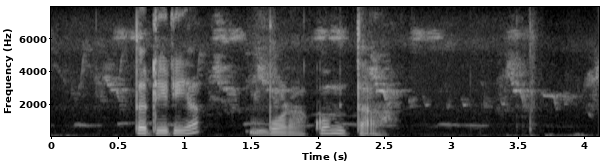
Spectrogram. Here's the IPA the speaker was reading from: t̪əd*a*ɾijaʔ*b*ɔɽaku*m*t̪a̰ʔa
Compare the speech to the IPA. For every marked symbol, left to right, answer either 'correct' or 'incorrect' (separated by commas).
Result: incorrect, correct, correct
